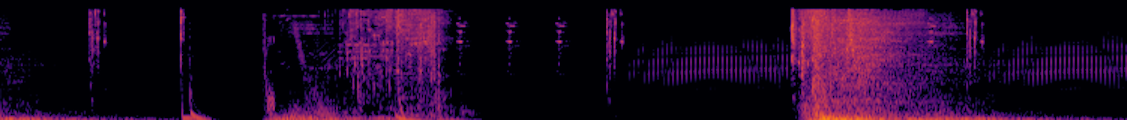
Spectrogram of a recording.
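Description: Short game menu clicks and whooshes sound as selections change.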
